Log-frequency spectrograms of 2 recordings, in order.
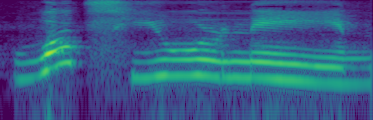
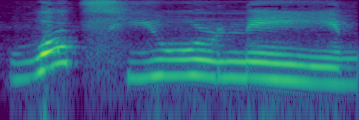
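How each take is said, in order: First: The word 'is' is shortened to 's. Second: The same.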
